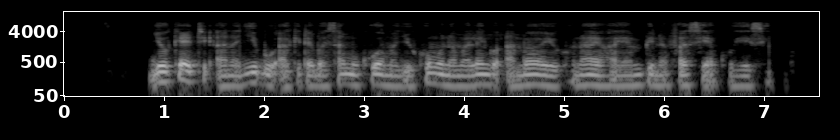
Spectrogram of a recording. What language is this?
Swahili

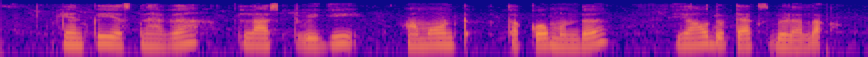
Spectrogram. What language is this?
Kannada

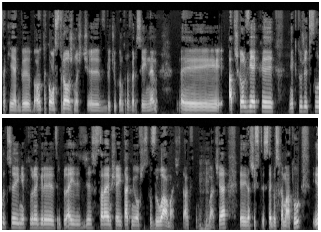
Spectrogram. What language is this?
Polish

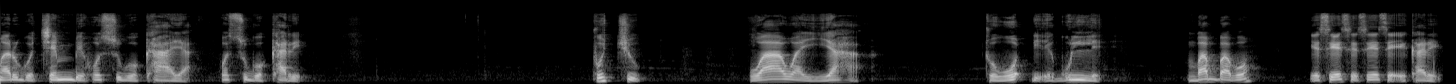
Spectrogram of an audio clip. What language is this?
Pular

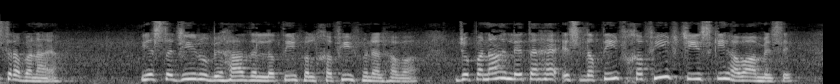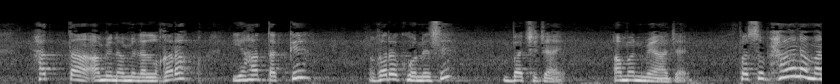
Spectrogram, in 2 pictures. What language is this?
Urdu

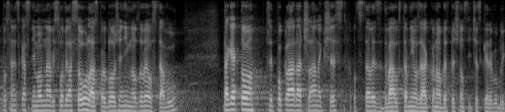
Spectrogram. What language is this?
Czech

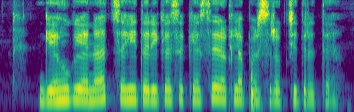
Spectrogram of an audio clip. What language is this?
Magahi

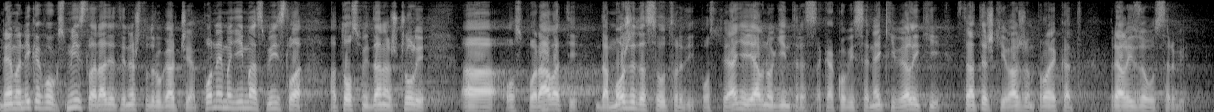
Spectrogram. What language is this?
Serbian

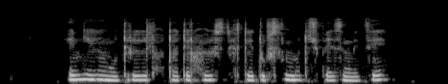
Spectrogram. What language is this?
Mongolian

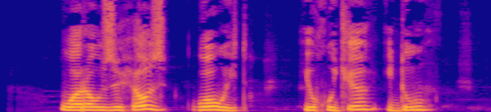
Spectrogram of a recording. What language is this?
Abkhazian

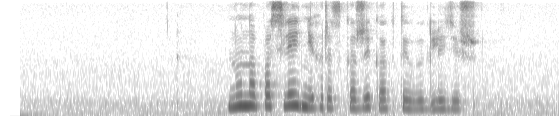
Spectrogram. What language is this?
Russian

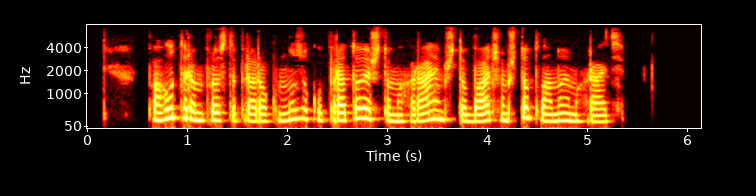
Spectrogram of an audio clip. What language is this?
Belarusian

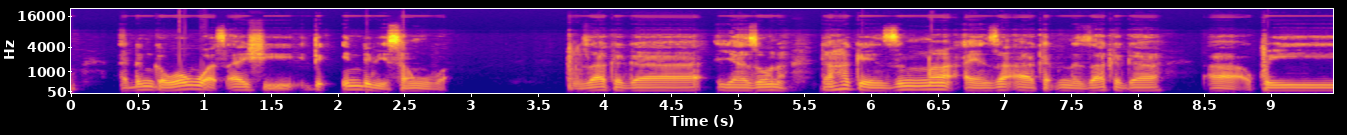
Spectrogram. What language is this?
Hausa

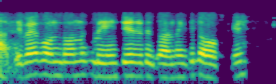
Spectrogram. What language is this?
Malayalam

